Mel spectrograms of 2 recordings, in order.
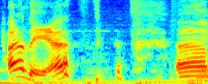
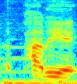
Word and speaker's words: Pattaya: Pattaya, and at least we say it correctly. We don't say Pattaya, right? Pattaya. Oh, Pattaya and Pattaya. As soon as someone starts saying Pattaya, I stop listening to them, really.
